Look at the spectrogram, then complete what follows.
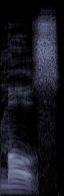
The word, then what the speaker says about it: Molls: Is it Molls or Moles? Moles. I pronounce it moles, like mole in the ground.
